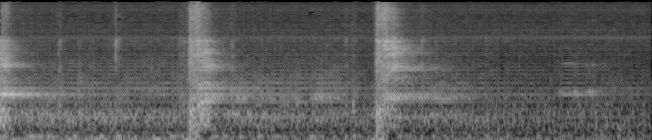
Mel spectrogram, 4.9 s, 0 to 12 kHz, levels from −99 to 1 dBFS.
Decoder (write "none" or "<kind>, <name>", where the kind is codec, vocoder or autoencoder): vocoder, Vocos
